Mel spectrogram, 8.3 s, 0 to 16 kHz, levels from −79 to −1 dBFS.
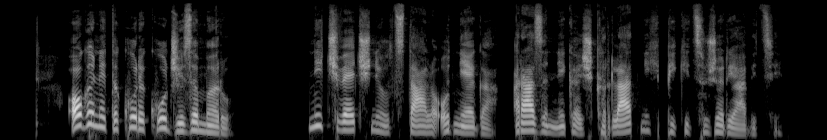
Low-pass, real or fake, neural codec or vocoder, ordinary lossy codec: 14.4 kHz; real; none; none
